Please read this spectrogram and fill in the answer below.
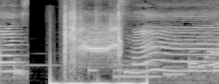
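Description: Background music with a sung melody, cut off about a quarter second in. A sharp click and a short camera-shutter-like burst of noise follow: the sound effects of a subscribe-button animation. Then the music resumes.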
